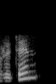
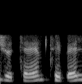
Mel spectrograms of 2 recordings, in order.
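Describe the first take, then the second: First: «je t'aime» pris plus aigu, moqueur; mocking his je t'aime. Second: Said in the usual way. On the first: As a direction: imite son «je t'aime» avec ironie. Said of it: "je vois que c'est bizarre son". («je t'aime» singé, ironique) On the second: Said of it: "il pleure et il me dit".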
